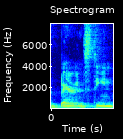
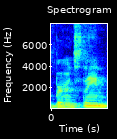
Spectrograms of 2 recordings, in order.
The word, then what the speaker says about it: Berenstain: well growing up it's to me it's the Berenstein bears it's actually pronounced the berenstain bears what the hell is a Berenstain Bear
